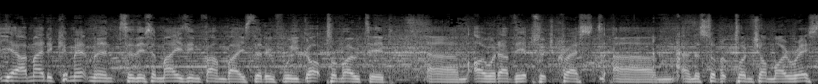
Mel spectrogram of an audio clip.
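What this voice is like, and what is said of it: Slight Black Country English accent. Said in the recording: “You may just pick up the twang in my accent. ... I'm a black country boy.”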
